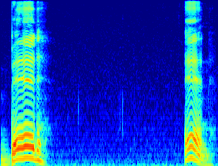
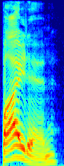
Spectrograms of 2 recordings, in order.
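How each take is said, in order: First: The first syllable sounds like the word bid. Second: The first syllable does not sound like bid. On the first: This may be the true way to say the name. "What if Joe Biden's name is really bid in?" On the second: This is the usual way the name is said. "Not Biden"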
